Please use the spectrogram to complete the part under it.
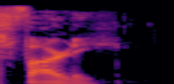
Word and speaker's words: forty: Now, that's something that St. Louisans have to trademark is farty. – Is it spelled as exactly as it sounds? – No, F-A-R-T-Y? – It's spelled F-O-R-T-Y.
